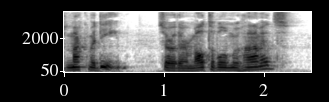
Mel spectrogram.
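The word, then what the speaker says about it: מחמדים: The way you pronounce this word is Mahmed. And this passage is plural, so it's Mahmedim.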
